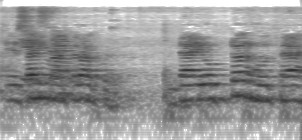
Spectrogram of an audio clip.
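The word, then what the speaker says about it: diopter: क की मात्रा है, न कि ख की मात्रा। इंग्लिश में देख लीजिए ना क्या है, डायोप्टर है ना।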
